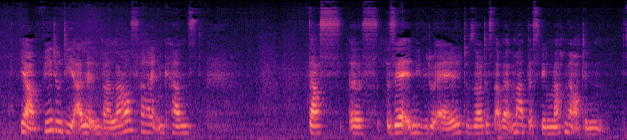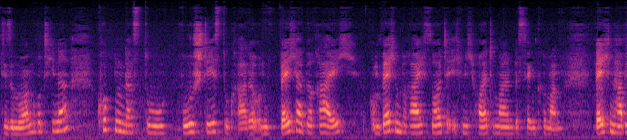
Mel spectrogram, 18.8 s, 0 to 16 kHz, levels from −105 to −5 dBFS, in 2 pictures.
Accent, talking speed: German, 145 wpm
